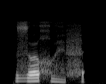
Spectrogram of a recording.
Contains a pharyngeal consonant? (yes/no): no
